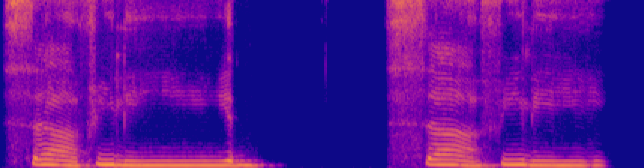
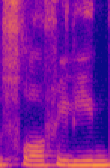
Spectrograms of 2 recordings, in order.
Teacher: سافلین، سافلین آپ میں سے کچھ اس کو صافلین صاد کے مخرج کے ساتھ بھی پڑھنے کی کوشش کر رہے ہوں گے، تو یہ صاد نہیں ہے، یہ سین ہے، سیٹی والا حرف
